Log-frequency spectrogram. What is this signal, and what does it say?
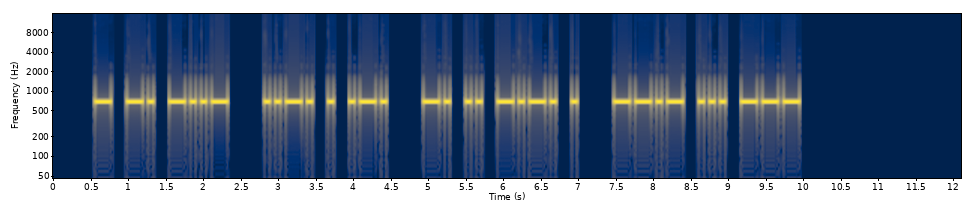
Morse code, heard as a keyed tone, about 17 wpm, 700 Hz. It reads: TNX FER NICE QSO
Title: Common QSO Phrases Encore 17wpm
